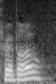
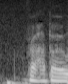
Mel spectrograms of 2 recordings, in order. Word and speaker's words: Rabot: G tomorrow miss rabau I'm not sure you're supposed to pronounce the T in rabo or rabot or not you know I've seen discussions about it online that perhaps it was originally rabo with a silent te and people started pronouncing the tea after she was partly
